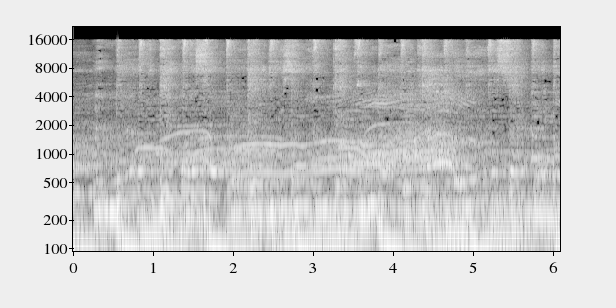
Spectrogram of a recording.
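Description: Live K-pop performance: a female singer sings the melody into a handheld microphone over a pop backing track with a steady bass beat, amplified through a concert sound system. The voice comes in about half a second in, after an instrumental bar.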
